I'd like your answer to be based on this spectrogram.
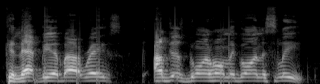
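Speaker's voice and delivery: high, loud mock protest; imitated exasperated protest. Mimicking people tired of race talk, loudly exasperated. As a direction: push it up in mock disbelief. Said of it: "That's basically what they wanna tell us".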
